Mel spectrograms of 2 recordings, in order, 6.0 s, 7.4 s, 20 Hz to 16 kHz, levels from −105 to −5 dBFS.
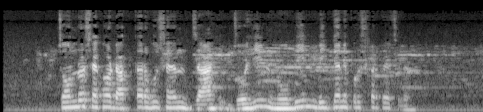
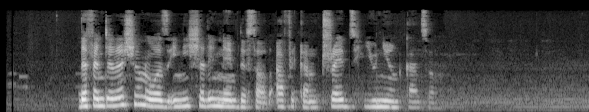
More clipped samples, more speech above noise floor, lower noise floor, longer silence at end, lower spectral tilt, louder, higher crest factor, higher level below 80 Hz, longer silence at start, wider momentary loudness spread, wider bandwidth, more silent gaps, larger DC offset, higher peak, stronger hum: neither; second, 29 dB vs 36 dB; second, -49 dBFS vs -59 dBFS; second, 0.65 s vs 1.95 s; first, -6.5 dB/octave vs -4 dB/octave; first, -20 LUFS vs -23 LUFS; about the same, 18 dB vs 20 dB; first, -54 dBFS vs -74 dBFS; second, 0.5 s vs 1 s; about the same, 15 LU vs 13 LU; about the same, 11 kHz vs 11.5 kHz; neither; neither; first, -2 dBFS vs -6 dBFS; neither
